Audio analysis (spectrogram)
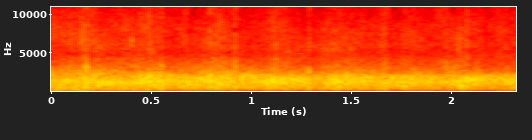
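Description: Guests at a Christmas charity breakfast give a round of applause, a dense, loud and even burst of clapping from a crowd, with no talking over it.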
